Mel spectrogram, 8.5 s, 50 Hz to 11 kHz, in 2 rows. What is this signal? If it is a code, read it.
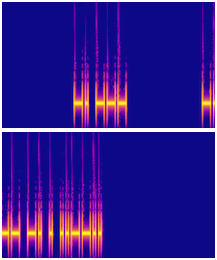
Morse code, heard as a keyed tone, about 23 wpm, 700 Hz. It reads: NO ONE?
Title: 4x Word-Spacing - Sentences from Top 300 Words - 22wpm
